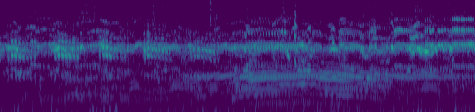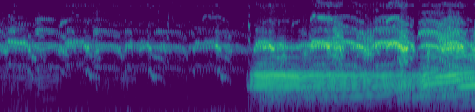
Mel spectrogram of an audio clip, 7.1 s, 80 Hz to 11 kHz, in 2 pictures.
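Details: Atlantic puffin at its burrow off Maine during the 2024 breeding season: faint distant moans at first, then an abrupt loud buzzy groan with strong overtones, wavering steadily for the last two seconds, over a continuous high thin tone.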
